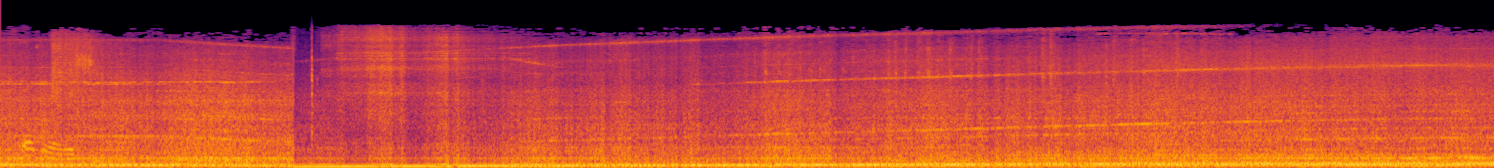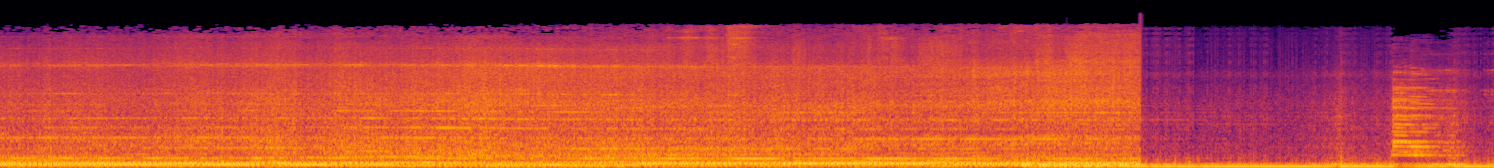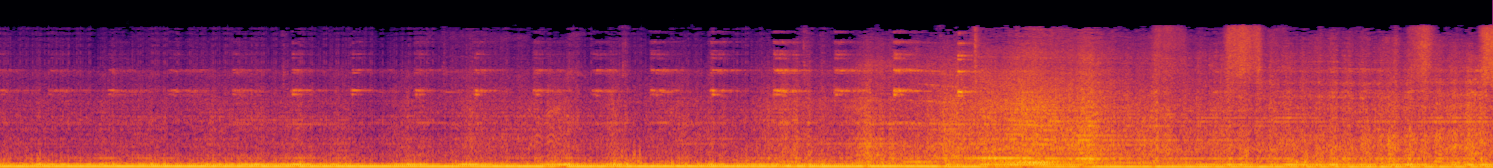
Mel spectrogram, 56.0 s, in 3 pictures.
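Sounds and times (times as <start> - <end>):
rising whine: 0.0 - 43.7
diesel train engine hum: 0.0 - 56.0
wheel and rail noise: 0.0 - 56.0.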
